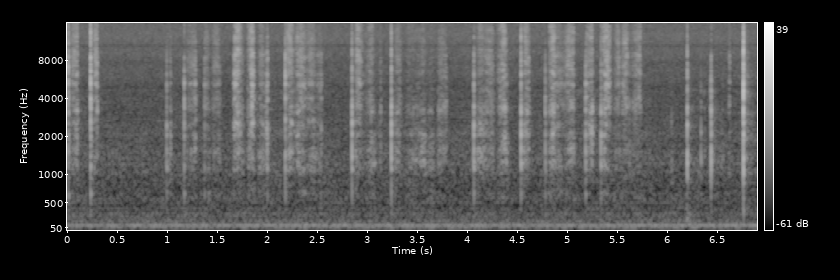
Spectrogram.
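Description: Long nails scratch and tap the face of a slim, white, printed paperboard cream box held in the hand, producing quiet dry scratching strokes with sharp, bright clicking taps scattered throughout. A steady low hum runs underneath the whole time.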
